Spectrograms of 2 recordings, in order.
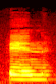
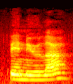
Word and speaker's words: Fionnuala: or fair shoulder, and it can be pronounced one of two ways, either Fionnuala, Fionnuala, or Fionnuala. Fionnuala. And again, that's just depending on where in Ireland you are.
